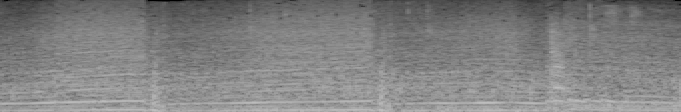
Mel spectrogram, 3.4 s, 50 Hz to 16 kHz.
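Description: An F2 race car at Marina Bay in a racing video game, its engine droning and shifting pitch through a corner as the car slides, with brief tire-scrub bursts cutting through the steady motor note.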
